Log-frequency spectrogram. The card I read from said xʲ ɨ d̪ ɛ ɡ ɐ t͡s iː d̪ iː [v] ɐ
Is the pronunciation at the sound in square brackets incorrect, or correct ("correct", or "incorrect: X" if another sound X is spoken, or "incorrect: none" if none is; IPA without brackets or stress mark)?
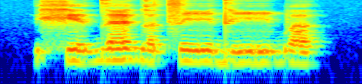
incorrect: b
